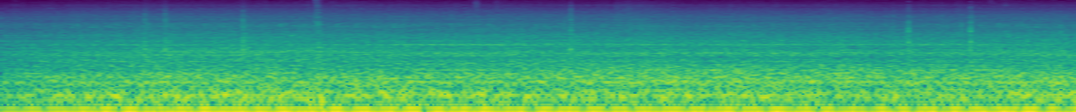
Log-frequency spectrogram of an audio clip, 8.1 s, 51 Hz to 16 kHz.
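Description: A Massey Ferguson 5S.145 Deluxe mid-range tractor with Dyna6 transmission idling, its loud, steady diesel rumble heard close up from the cab with faint clicks on top and no talk.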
